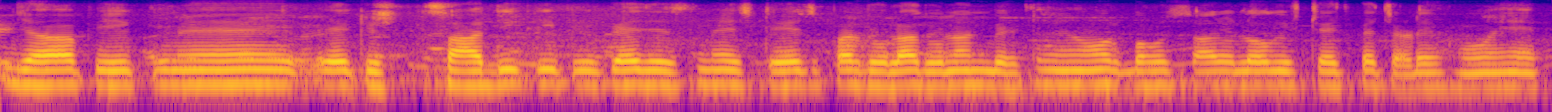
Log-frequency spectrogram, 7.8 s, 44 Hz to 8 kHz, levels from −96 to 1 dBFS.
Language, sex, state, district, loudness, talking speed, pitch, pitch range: Hindi, male, Bihar, Saharsa, -16 LUFS, 195 wpm, 155 Hz, 150-155 Hz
